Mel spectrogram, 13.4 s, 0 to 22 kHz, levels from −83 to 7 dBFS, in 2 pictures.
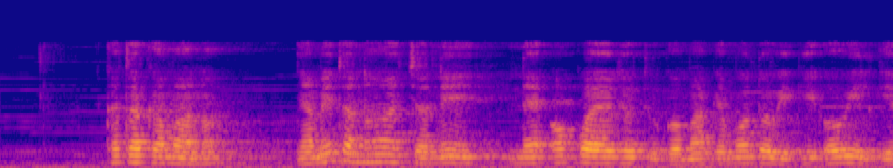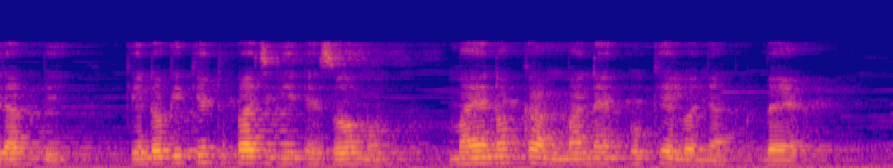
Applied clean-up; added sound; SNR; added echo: none; Chime; 19 dB; reverberation time 1.7 s.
